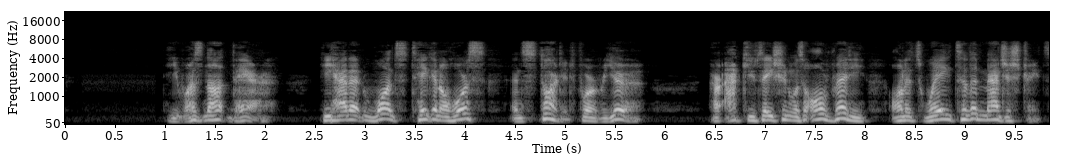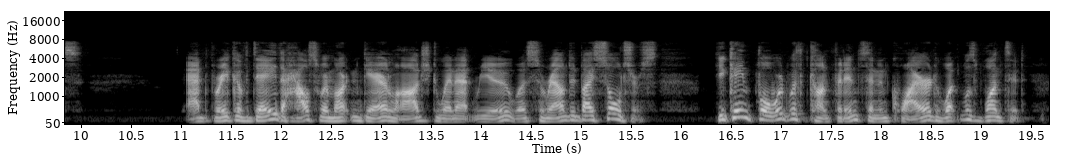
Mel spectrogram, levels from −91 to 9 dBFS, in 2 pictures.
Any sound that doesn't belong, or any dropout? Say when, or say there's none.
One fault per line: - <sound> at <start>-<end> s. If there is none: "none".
none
